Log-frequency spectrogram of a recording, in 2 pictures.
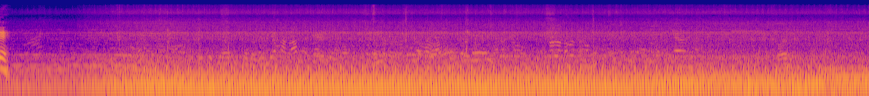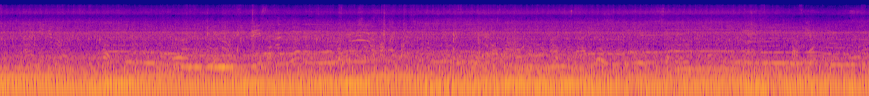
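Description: A steady low rumble with faint background voices, starting about a second and a half in.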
